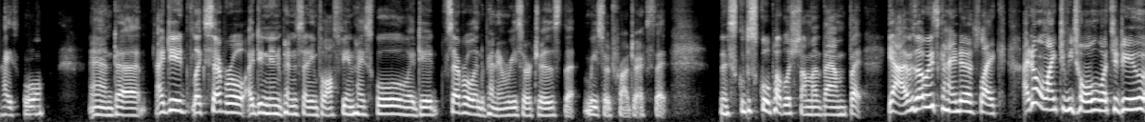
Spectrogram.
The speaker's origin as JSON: {"language": "English", "country": "United States", "tie": "born or raised there", "said": "I grew up right outside New York City"}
